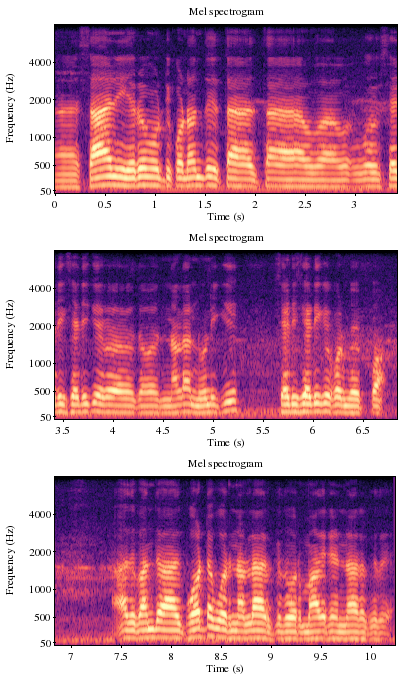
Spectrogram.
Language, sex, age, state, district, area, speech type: Tamil, male, 60+, Tamil Nadu, Namakkal, rural, spontaneous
